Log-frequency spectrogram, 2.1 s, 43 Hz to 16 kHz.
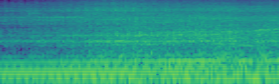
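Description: Yamaha FZS V3's air-cooled single-cylinder engine running at a steady pace under way, heard from on the bike.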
